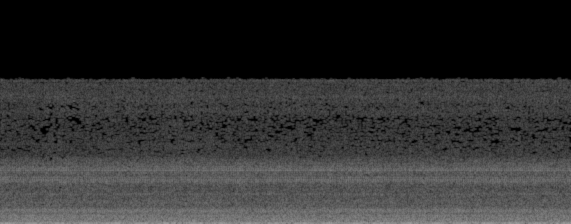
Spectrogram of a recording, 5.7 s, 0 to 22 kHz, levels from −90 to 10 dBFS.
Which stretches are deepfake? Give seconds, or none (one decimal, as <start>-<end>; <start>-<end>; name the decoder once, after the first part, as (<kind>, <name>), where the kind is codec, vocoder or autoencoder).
none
